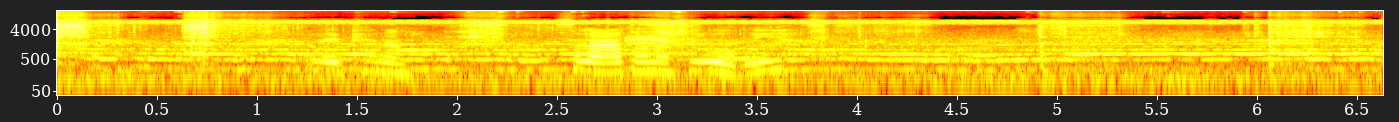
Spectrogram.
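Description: Hands crumble and scoop loose soil with a soft rustle.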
